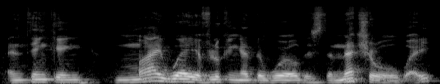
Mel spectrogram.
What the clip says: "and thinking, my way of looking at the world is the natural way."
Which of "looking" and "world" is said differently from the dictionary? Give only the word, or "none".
none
